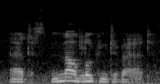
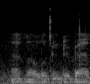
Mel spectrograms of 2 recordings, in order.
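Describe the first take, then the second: First: It is said with more vocal energy. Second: It is said with plain, low energy.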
